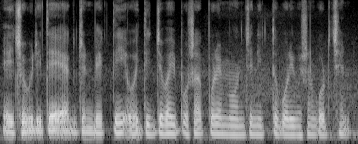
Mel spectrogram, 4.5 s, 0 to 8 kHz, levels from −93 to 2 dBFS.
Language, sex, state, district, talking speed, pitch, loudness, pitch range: Bengali, male, West Bengal, Cooch Behar, 145 wpm, 130 Hz, -19 LUFS, 80-135 Hz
